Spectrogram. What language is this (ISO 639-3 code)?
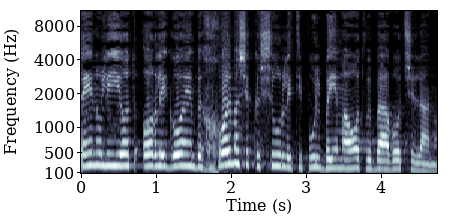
heb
